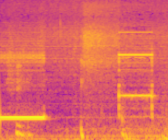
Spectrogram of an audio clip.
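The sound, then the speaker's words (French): Fax machine dialing tones: a steady electronic tone, a brief burst of hiss, then a higher paired beep, each lasting about half a second, clear with no voices. “Ah oui, fax.”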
